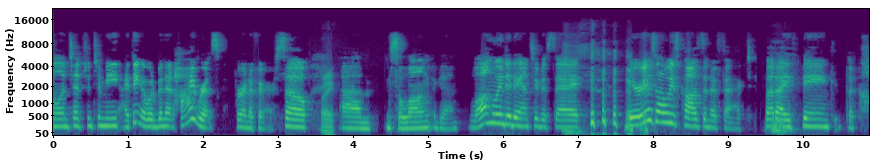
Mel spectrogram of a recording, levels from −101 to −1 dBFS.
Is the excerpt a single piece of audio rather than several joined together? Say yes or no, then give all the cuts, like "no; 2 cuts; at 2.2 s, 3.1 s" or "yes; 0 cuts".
no; 2 cuts; at 4.3 s, 9.4 s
